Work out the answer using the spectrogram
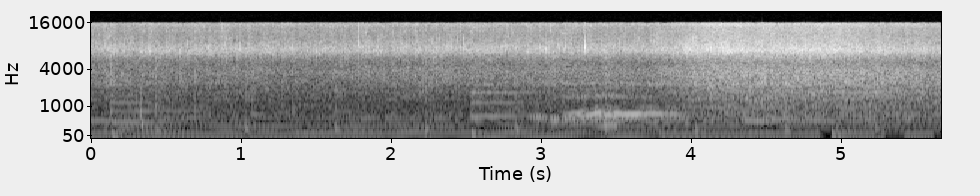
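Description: Garlic, shallots, chilies and tomatoes sizzling in a hot steel wok; the sizzle swells about halfway through as fish sauce is poured in over them.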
